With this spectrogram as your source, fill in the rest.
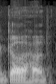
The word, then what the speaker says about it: Galahad: It's gonna be Galahad? Is that how you pronounce that? Yeah, Galahad.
